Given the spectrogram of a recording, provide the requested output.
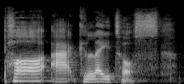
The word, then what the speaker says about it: parakletos: It's a Greek word and it's pronounced parakletos, parakletos, parakletos, some would refer to it.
